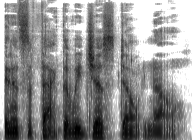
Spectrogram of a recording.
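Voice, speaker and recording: A man's voice: fairly low pitch, unhurried, creaky, no echo. Man telling a story in a dry voice. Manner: animated, says "right?" and "like" often. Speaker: podcast guest, mindset mentor. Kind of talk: casual storytelling.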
